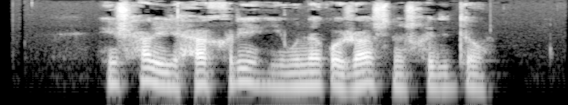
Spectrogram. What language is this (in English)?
Kabardian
